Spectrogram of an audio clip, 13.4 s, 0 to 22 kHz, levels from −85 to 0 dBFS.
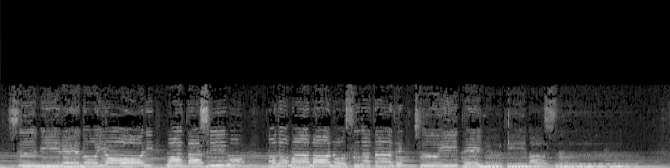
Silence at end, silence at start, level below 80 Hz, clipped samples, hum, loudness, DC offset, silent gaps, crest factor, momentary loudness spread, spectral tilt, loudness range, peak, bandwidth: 0 s; 0 s; -40 dBFS; under 0.1%; none; -17 LUFS; under 0.1%; none; 16 dB; 8 LU; -6 dB/octave; 2 LU; -2 dBFS; 11 kHz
